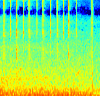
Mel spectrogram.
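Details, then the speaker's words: VW Polo with manual gearbox: sharp rapid ticking about five per second, uneven spacing, over steady engine rumble; lower engine clearances checked and found fine, source not yet pinned down. "Esse barulho, normalmente, ele é mais voltado ali que para trás, para parte da caixa de transferência ali."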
